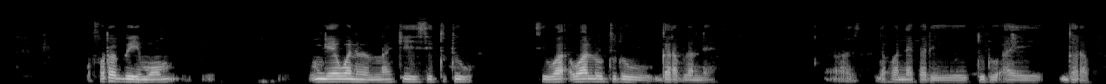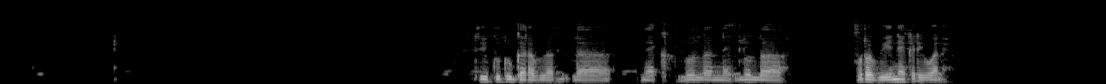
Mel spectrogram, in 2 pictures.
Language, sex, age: Wolof, male, 25-35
